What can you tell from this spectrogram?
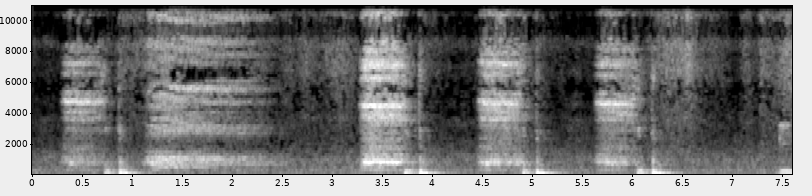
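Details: Vocal imitation, by mouth, of a soft pansystolic murmur at the tricuspid area whose sounds swell with the patient's inspiration, showing tricuspid regurgitation growing louder with breathing in.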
